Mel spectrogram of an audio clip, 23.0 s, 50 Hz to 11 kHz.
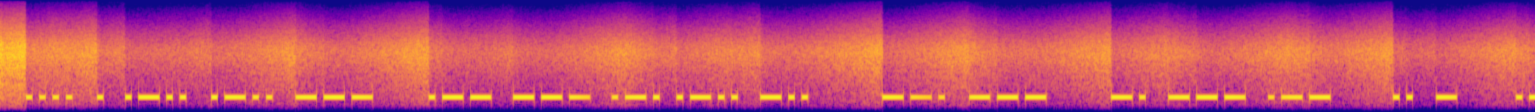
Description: Morse code, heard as a keyed tone, hand-sent with a paddle, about 12 wpm, 500 Hz, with radio static. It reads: HELLO WORLD GO NOW IT …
